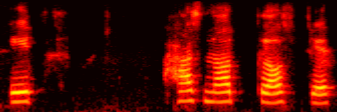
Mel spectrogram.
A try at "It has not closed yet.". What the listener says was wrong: Okay, good. Or hasn't.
